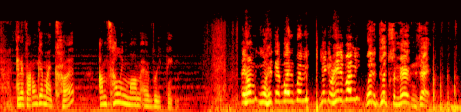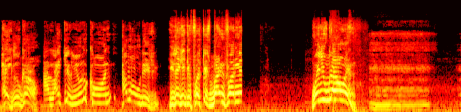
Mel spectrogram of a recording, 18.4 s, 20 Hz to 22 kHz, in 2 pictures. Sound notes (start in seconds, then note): 8.5 knuckle knocks; 16.5 snores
